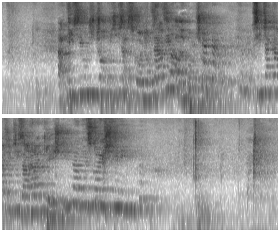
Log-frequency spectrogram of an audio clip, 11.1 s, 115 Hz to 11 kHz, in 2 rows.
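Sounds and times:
person speaking: 1.0 - 8.9.

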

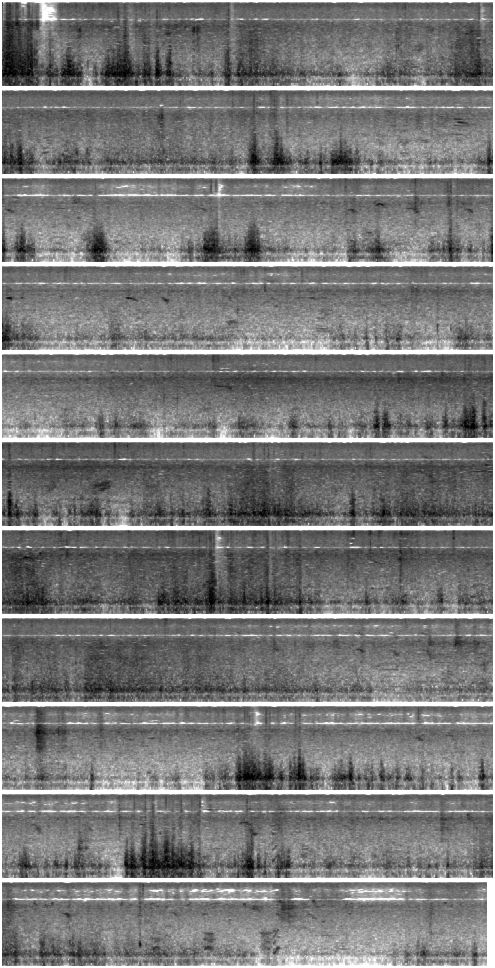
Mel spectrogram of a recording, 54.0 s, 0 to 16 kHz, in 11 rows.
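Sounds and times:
wind buffeting microphone: 0.0 - 53.9.

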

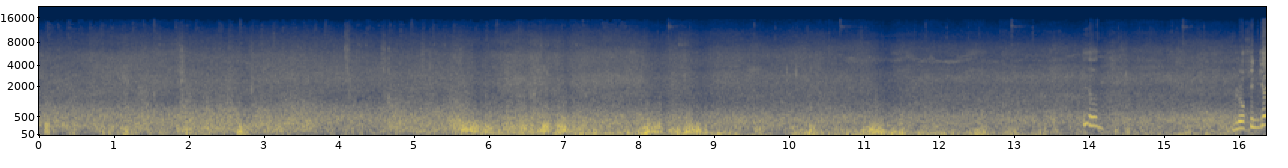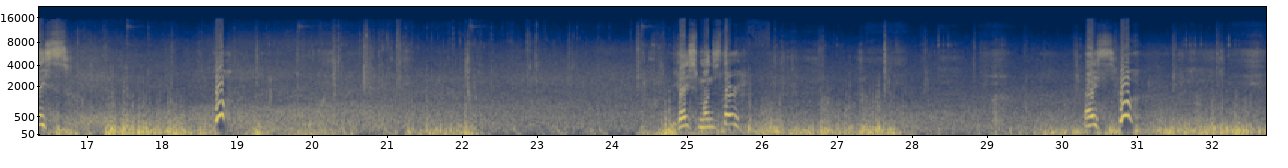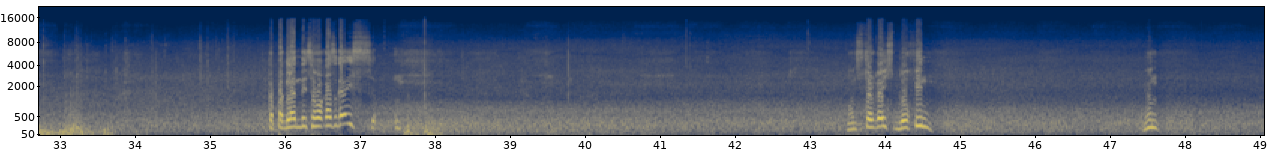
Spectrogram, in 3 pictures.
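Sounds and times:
surf washing in: 0.0 - 49.0
wind buffeting microphone: 0.0 - 49.0
brief voice-like call: 18.7 - 19.0, 30.7 - 31.0.

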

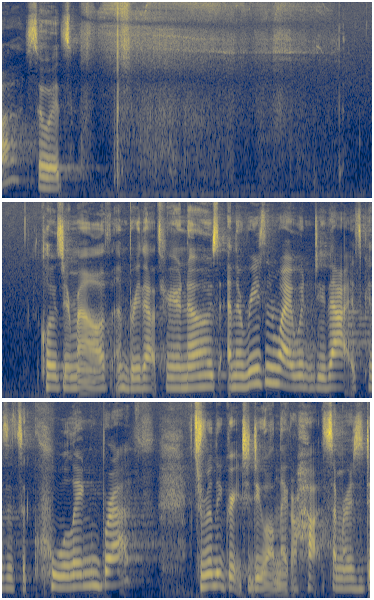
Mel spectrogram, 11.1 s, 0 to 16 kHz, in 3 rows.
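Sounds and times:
hissing in-breath: 1.1 - 3.2.

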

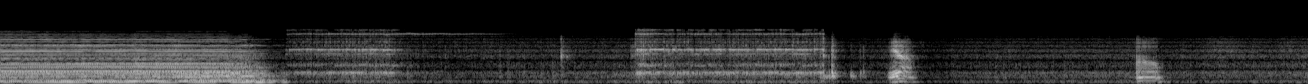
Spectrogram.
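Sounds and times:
telephone bell ringing: 2.9 - 5.3, 6.4 - 8.4.

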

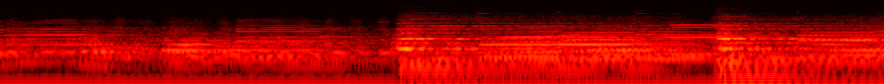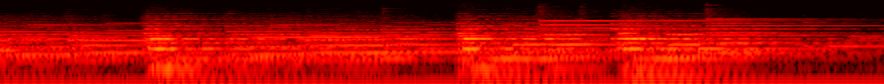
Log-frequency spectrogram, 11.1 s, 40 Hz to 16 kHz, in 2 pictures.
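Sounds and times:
sustained chord music: 0.0 - 11.0.

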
